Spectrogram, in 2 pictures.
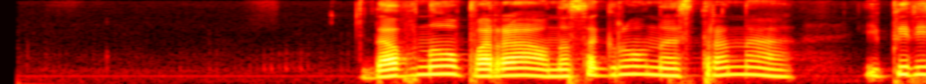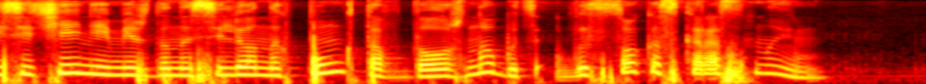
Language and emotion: Russian, positive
